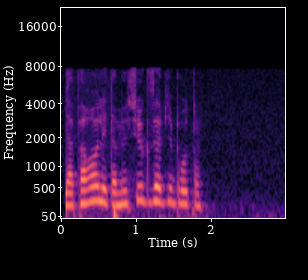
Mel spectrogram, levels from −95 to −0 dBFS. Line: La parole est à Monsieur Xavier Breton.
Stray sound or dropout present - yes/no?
no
